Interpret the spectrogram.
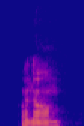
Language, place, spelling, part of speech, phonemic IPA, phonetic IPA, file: Hindi, Delhi, अनाम, adjective, /ə.nɑːm/, [ɐ.nä̃ːm], LL-Q1568 (hin)-अनाम.wav
- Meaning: 1. nameless 2. anonymous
